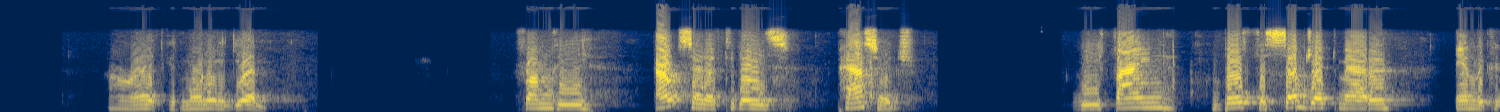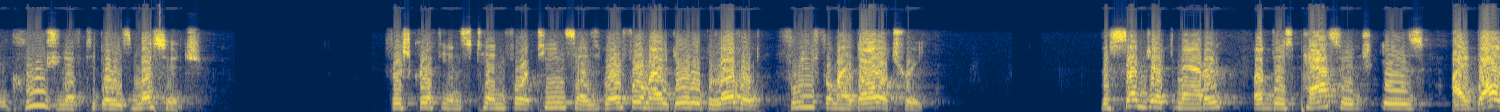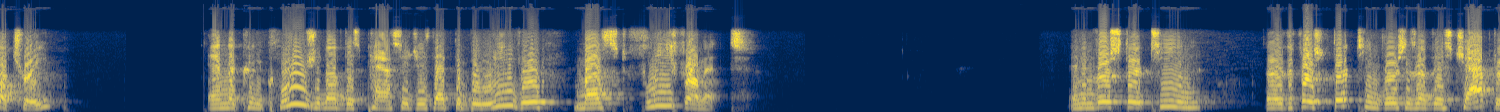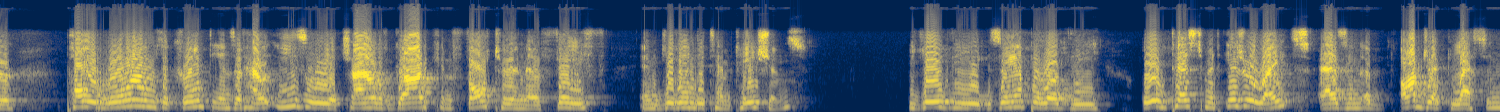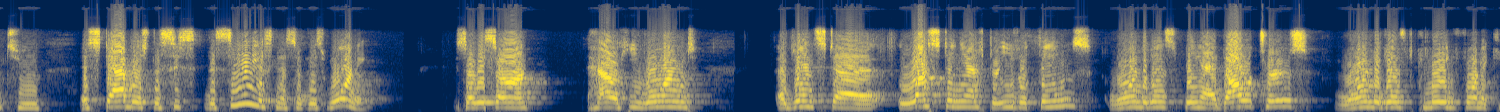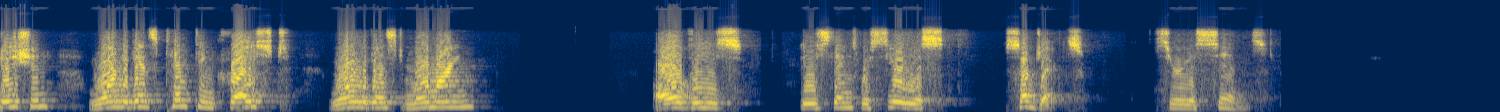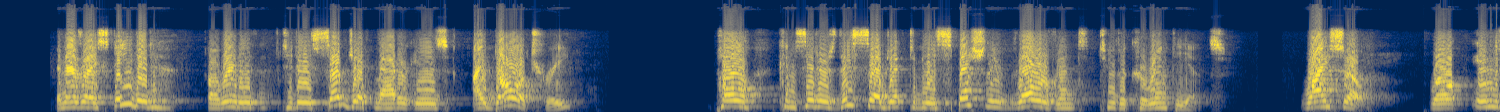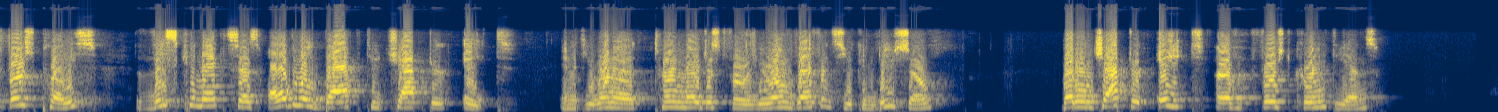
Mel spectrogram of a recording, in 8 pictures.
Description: Listen to Audio of the sermon or Click Facebook live link above.
Service Type: Morning Sevice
